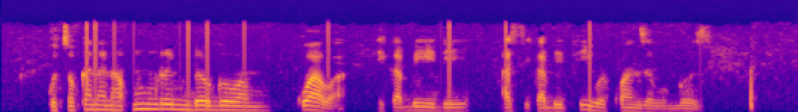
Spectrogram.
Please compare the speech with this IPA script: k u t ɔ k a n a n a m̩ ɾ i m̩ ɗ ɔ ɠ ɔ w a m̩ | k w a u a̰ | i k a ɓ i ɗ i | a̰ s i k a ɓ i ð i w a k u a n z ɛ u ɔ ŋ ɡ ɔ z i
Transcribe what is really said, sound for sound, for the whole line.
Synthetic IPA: k u t ɔ k a n a n a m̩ ɾ i m̩ ɗ ɔ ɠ ɔ w a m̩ | k w a w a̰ | i k a ɓ i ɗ i | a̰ s i k a ɓ i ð i w ɛ k w a n z a u ɔ ŋ ɡ ɔ z i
